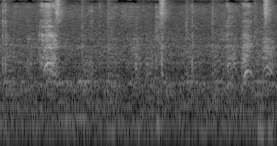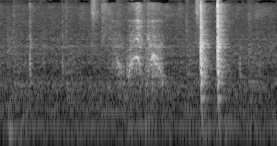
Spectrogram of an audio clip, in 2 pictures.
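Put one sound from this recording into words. A small metal tool clicks against metal.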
